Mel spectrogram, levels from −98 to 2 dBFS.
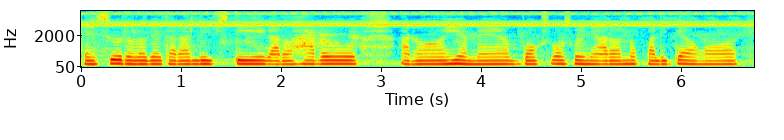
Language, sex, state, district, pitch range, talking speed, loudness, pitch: Chakma, female, Tripura, Unakoti, 180-190 Hz, 150 wpm, -14 LUFS, 185 Hz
